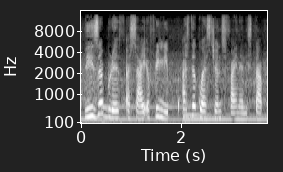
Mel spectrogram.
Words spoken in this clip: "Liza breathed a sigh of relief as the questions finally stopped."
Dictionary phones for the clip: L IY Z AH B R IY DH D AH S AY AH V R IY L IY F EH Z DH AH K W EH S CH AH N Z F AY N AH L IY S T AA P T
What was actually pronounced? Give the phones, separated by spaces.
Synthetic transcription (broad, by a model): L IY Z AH B R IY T AH S AY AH F R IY L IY P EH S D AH K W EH S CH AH N S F AY N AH L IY S T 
